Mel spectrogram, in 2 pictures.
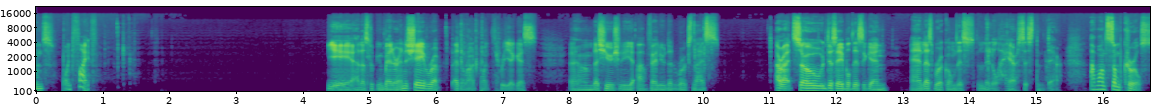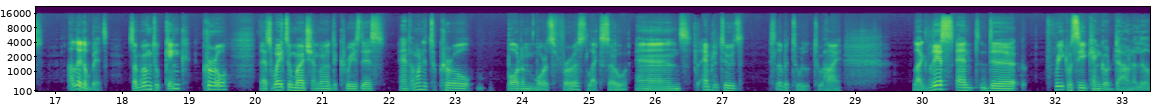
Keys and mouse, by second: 10.0 ctrl+s, 12.7 middle click, 12.8-18.7 drag, 18.7-20.3 middle drag, 20.9 shift+middle click, 30.6-33.4 middle drag.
